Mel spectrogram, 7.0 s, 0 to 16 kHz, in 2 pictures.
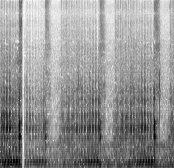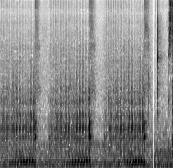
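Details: Electric breast pump running during a 20-minute pumping session, repeated every 3 hours, by the mother of 2-week-old twins: steady rhythmic motor hum with a suction pulse about once a second.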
